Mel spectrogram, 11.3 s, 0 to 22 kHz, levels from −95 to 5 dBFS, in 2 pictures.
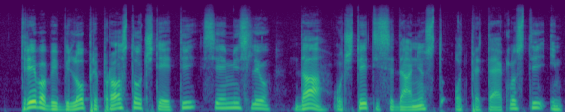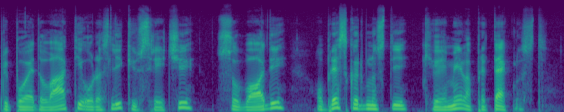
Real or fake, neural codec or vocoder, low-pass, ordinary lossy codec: real; none; 19.8 kHz; none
